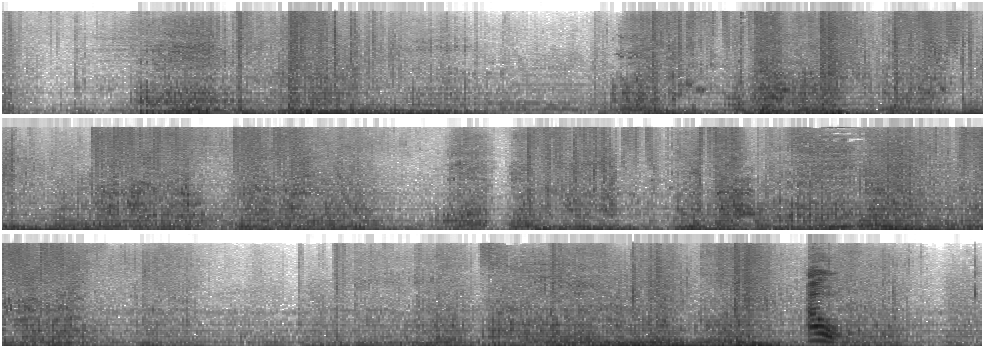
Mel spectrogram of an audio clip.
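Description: Heavy thuds and impacts boom as blows land.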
